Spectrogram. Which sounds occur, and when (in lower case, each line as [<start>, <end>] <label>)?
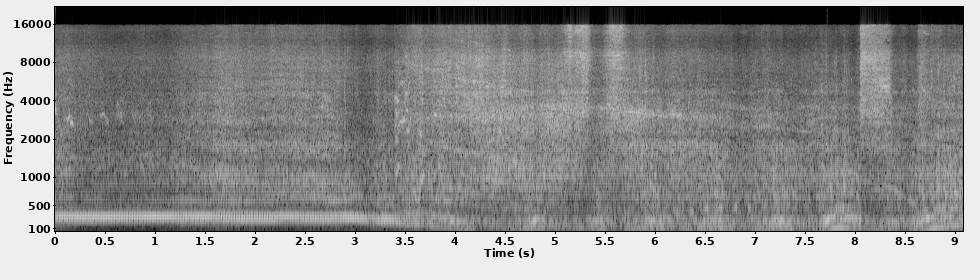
[0.00, 3.61] vroom
[0.00, 9.05] truck
[0.06, 0.20] tire squeal
[0.33, 0.56] tire squeal
[0.63, 0.73] tire squeal
[2.63, 2.82] tire squeal
[3.38, 3.71] tire squeal
[3.42, 5.36] generic impact sounds
[3.79, 4.00] tire squeal
[5.47, 6.68] generic impact sounds
[7.64, 8.32] vroom
[8.03, 8.39] air brake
